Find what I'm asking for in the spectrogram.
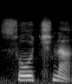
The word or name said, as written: socanaa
